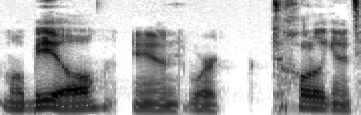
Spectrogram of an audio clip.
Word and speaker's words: Mobile: happy if anything but it is not mobile alabama it's mobile alabama i wish i could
